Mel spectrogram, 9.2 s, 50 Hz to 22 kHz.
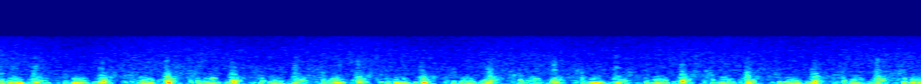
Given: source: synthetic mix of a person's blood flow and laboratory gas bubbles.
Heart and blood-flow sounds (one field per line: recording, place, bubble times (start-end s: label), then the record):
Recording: Doppler ultrasound of blood flow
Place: precordium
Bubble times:
8.75-8.82 s: bubbles
From the record:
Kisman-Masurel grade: 121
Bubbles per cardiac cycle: 1 to 2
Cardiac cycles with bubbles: 10 to 50%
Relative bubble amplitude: barely perceptible (0.100 to 0.250)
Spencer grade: 2 (many but less than half of the cardiac periods contain bubble signals, singularly or in groups)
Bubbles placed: anywhere in the cardiac cycle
